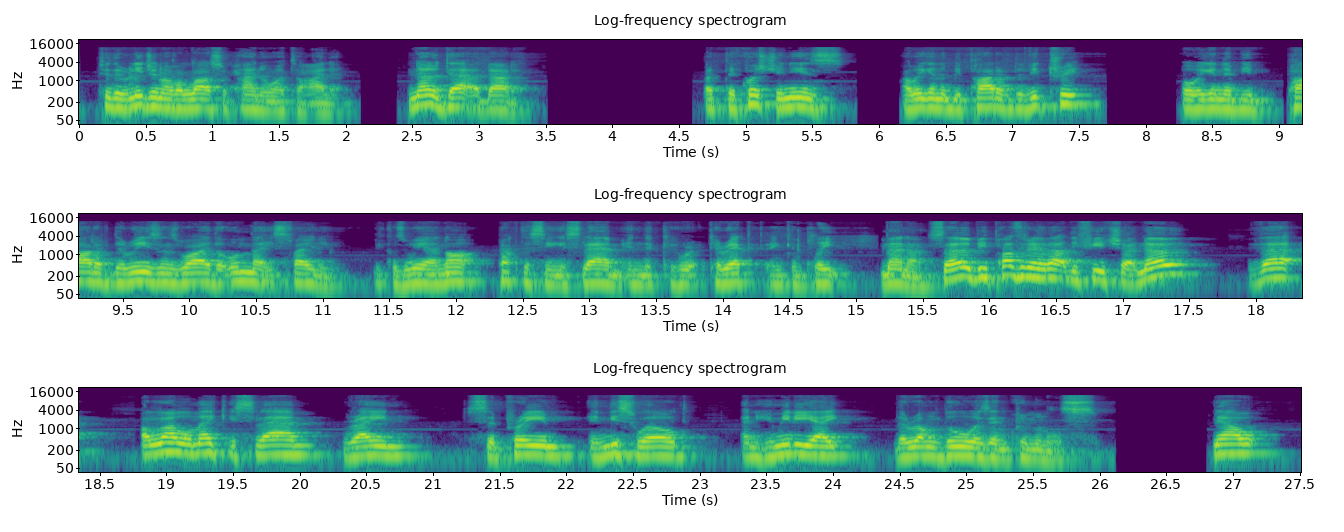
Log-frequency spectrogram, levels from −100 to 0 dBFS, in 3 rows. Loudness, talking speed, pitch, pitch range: -18 LUFS, 165 wpm, 125 Hz, 110-140 Hz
